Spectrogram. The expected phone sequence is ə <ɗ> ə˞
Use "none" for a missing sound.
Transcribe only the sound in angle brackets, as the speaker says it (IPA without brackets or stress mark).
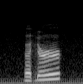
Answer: ɗ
